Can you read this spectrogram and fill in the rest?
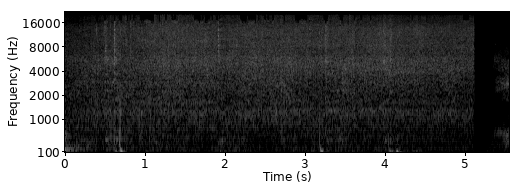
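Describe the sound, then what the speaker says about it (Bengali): Potatoes dropped into hot oil after a spice tempering give a steady, even sizzle with a few soft clinks of a utensil against the pan, continuing until an abrupt cutoff near the end. "ফোড়নের থেকে সুন্দর একটা গন্ধ বেরিয়েছে, তাই এখন আমি এর মধ্যে আলুগুলোকে ছেড়ে দিচ্ছি।"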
